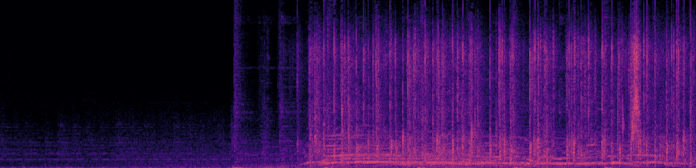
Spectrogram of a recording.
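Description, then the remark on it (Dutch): An added crowd sound effect for a home-made live album: after a quiet moment, a crowd erupts into loud cheering and applause that holds steady, a dense roar with regular low thumps beating underneath. “dan doe ik even het publiek erbij”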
